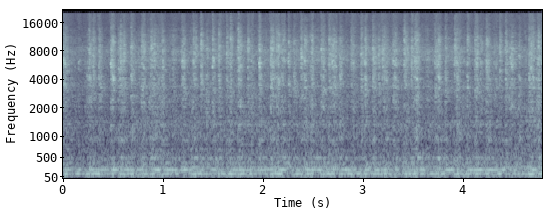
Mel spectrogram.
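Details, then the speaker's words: Ford Fox body V8 with stepper idle valve conversion, during idle tuning with timing correction restored: deep, even idle with steady beat, no hunting or dipping to the 600s; idle holds target tightly. "We can see that we're maintaining our idle target much tighter."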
